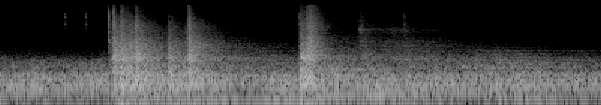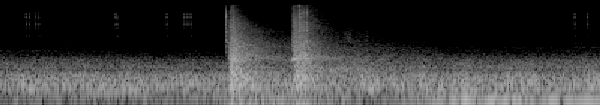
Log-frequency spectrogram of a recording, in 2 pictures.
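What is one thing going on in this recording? Short interface clicks tick now and then.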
